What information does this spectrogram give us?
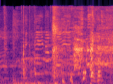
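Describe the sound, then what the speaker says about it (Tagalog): Hungry chickens cluck and squawk close by, several short calls overlapping in irregular bursts. "Gutom na yung mga manok."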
